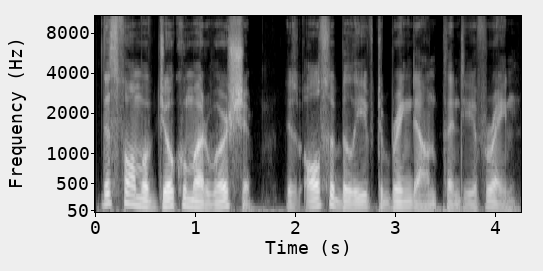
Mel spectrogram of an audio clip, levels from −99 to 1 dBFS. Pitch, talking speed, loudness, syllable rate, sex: 95 Hz, 195 wpm, -18 LUFS, 5.9 syllables/s, male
